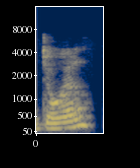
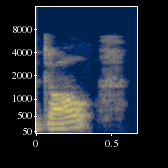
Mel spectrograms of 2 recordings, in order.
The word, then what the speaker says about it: Dáil: and creation of a new Irish Parliament called the Dáil, or the Dáil, both pronunciations are used.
